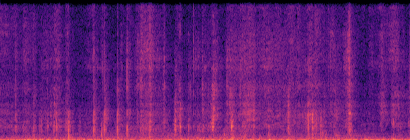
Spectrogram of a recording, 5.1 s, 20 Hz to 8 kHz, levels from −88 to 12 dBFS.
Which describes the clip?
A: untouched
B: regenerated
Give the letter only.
A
